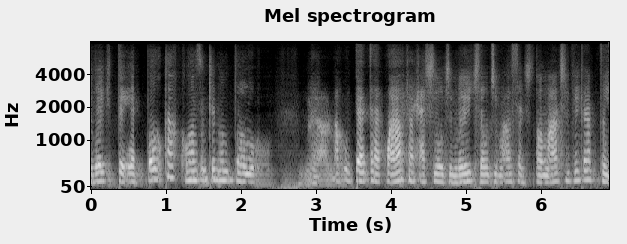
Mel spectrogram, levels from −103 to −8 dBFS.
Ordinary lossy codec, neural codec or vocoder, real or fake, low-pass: none; codec, 16 kHz, 0.5 kbps, FreqCodec, smaller model; fake; none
